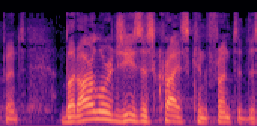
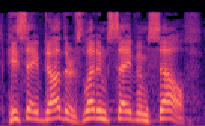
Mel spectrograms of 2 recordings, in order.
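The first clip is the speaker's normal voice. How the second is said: higher, sneering scoff; mocking; 6 semitones higher than usual. Preacher voicing the rulers taunting Jesus, mocking. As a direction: throw the taunt up at the cross.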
